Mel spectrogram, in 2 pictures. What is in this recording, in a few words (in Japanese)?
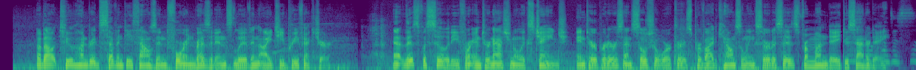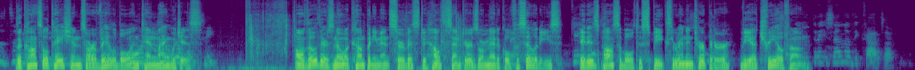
番組 TV ラジオ 無感情 堅い; 公共サービス情報; ウェブ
